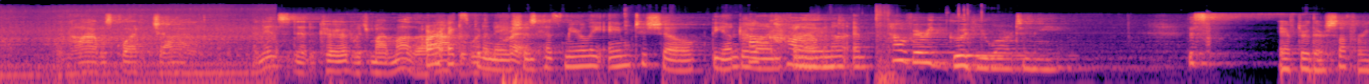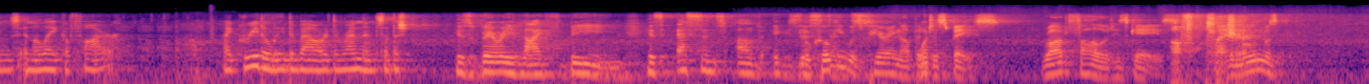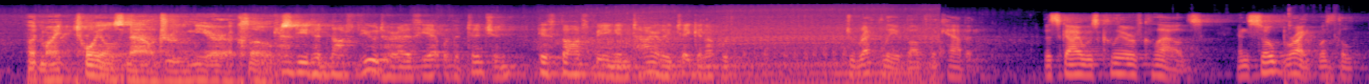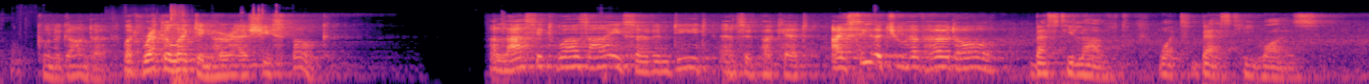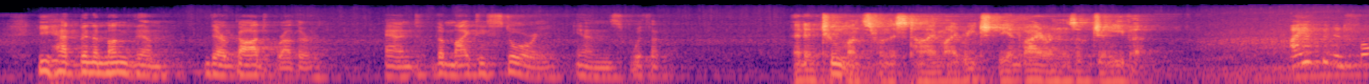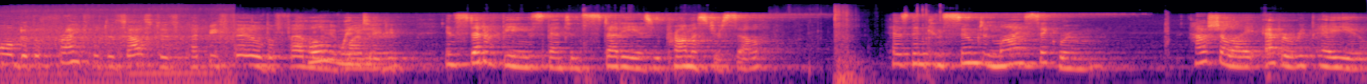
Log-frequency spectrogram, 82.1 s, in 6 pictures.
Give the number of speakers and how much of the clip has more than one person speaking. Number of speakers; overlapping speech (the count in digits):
8, about 8%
